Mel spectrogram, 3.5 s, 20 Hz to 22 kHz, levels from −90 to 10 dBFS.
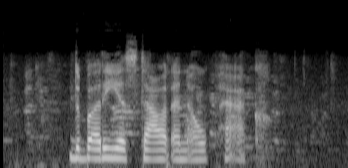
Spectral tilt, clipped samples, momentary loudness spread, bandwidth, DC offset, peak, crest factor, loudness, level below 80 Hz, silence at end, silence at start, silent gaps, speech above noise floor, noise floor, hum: -4 dB/octave; under 0.1%; 23 LU; 9.2 kHz; under 0.1%; -2 dBFS; 18 dB; -17 LUFS; -54 dBFS; 0.7 s; 0.25 s; none; 35 dB; -53 dBFS; none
